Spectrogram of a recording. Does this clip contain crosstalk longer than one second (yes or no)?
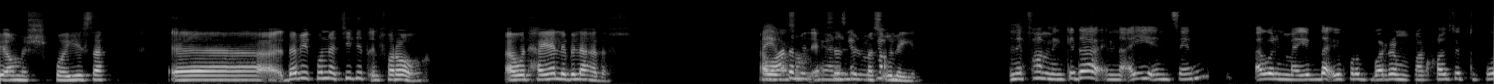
yes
